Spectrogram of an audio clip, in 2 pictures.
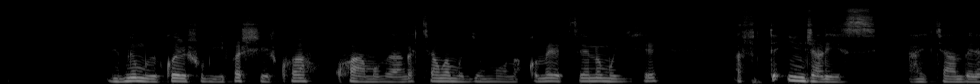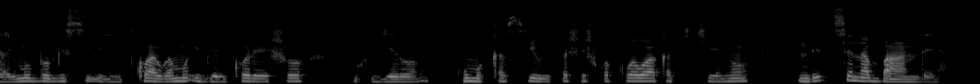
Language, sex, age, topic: Kinyarwanda, male, 18-24, health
